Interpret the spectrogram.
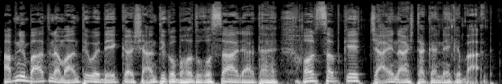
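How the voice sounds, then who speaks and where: A man's voice: on the low side, animated, brisk, breathy edge. A man narrating a scripted cartoon story as its storyteller.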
